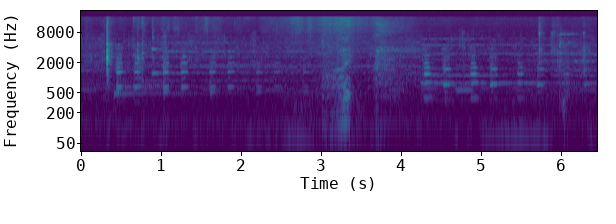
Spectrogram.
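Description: Faint background music with held notes, with a single sharp click just after the start and one short spoken word in the middle.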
